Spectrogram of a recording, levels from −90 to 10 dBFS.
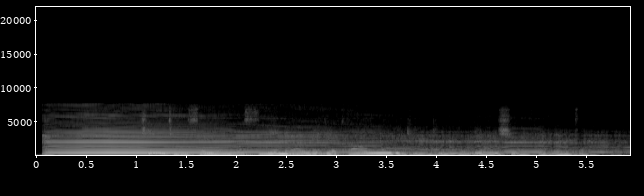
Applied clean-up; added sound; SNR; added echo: none; Bowed string instrument; 3 dB; reverberation time 0.4 s.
